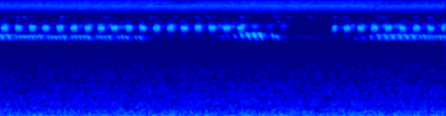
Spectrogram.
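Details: Autumn insects calling beside fields of heavy, ripe rice: a rapid run of high pulsed chirps at a steady beat breaks off near the three-second mark and resumes, over a continuous very high ringing trill and soft low background hiss.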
